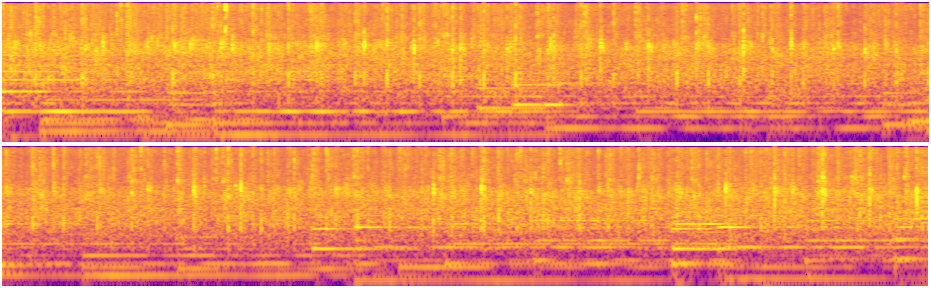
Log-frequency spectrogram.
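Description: A church audience claps steadily for about eighteen seconds to bless God, a dense, continuous patter of many hands, with sustained instrumental notes shifting pitch underneath.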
